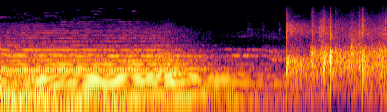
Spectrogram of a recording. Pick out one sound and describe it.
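A wind band plays a loud sustained chord that rings out in an echoing hall.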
